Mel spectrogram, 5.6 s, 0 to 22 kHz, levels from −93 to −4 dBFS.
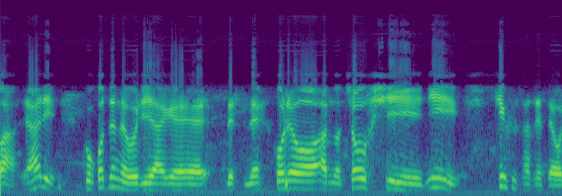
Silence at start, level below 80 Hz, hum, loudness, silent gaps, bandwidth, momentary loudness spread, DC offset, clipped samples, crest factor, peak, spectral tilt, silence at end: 0 s; -60 dBFS; none; -22 LUFS; none; 11 kHz; 8 LU; under 0.1%; under 0.1%; 14 dB; -10 dBFS; -4.5 dB/octave; 0 s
